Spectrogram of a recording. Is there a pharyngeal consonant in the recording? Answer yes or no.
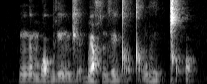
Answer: yes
